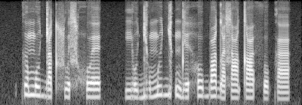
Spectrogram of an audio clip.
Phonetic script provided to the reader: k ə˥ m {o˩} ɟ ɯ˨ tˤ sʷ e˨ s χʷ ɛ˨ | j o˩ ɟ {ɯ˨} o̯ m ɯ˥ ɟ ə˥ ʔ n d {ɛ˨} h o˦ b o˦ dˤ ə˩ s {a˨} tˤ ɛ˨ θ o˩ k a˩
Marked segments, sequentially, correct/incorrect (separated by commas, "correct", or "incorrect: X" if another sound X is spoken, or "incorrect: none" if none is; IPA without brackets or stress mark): incorrect: o˦, correct, incorrect: e˨, correct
